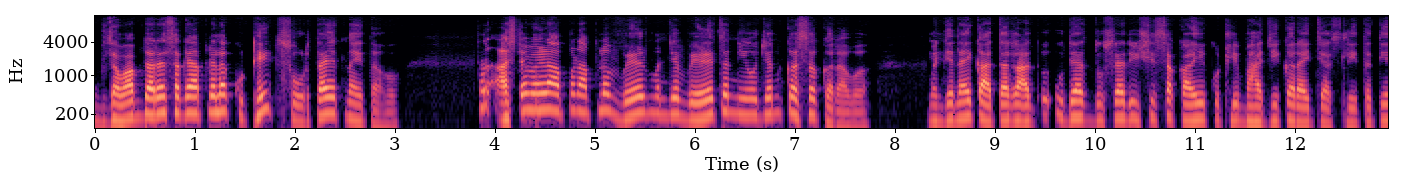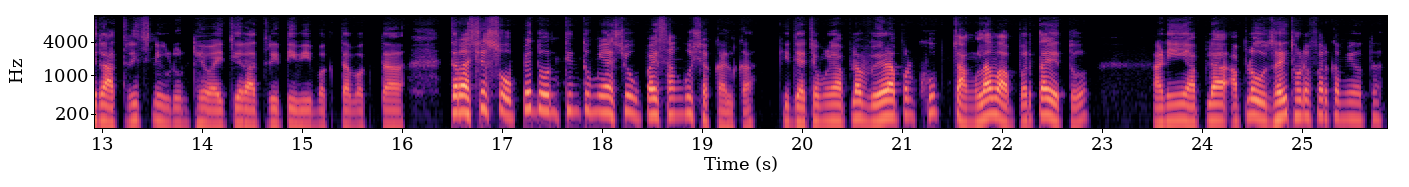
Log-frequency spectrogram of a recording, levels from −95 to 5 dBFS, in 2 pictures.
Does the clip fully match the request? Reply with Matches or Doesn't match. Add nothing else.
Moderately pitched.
Matches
